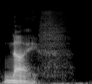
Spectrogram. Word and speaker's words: knife: Silent P for receipt, psychology, and silent K for no, knee, knife.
